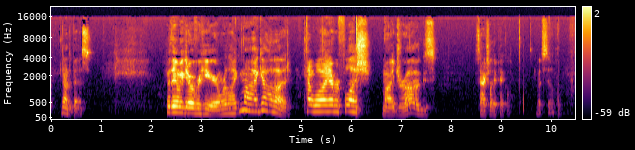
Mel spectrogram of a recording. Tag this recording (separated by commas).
Speech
